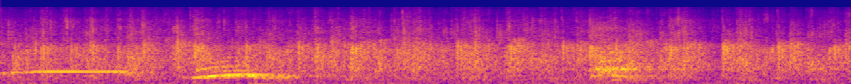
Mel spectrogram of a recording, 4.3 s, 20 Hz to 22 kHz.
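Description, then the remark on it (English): A crowd claps steadily for several seconds for the presenters, a dense, loud wash of applause with a few brief whoops or cheers rising above it. “And to cram it into 3 minutes, let's hear it for the presenters.”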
